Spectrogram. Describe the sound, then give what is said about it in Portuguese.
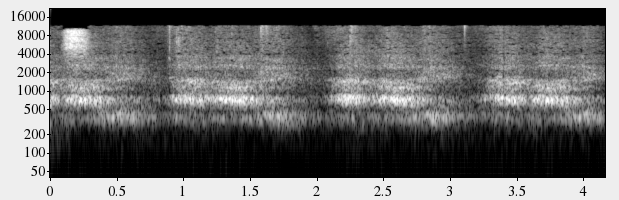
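A large crowd of football fans in Germany chants "St. Pauli" in steady, rhythmic waves, the two-syllable call repeating about four times, loud and sustained with a roaring backdrop of voices. “Você ouve aí muito claramente, né, a galera gritando são Pauli aqui na nossa Central 3, no nosso Som das Torcidas.”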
